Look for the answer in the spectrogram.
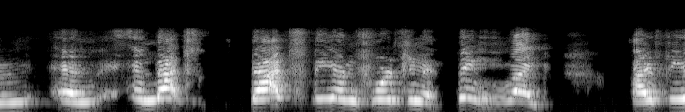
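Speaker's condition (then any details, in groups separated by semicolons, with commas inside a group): Cerebral palsy; spastic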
